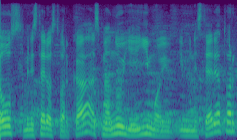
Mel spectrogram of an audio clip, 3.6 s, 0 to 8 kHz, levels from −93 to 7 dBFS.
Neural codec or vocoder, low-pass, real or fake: none; 7.2 kHz; real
